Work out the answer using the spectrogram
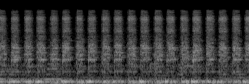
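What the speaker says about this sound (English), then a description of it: "I've got a small piece of wood, I've got the sandpaper around the end of it" Wet-dry sandpaper wrapped on a small wood block rubbed back and forth over cracked acrylic aquarium panel, a fast, even rasping rhythm of about eight strokes per second, close and loud with no voices.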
